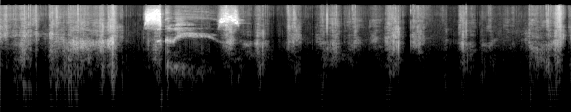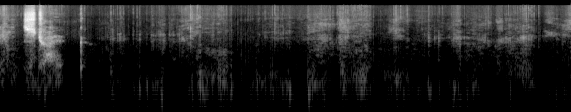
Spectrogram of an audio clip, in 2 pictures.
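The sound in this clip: Brushing sounds for ASMR: soft, scratchy strokes in many irregular bursts, some briefly louder than others, with quiet whispering alongside.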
